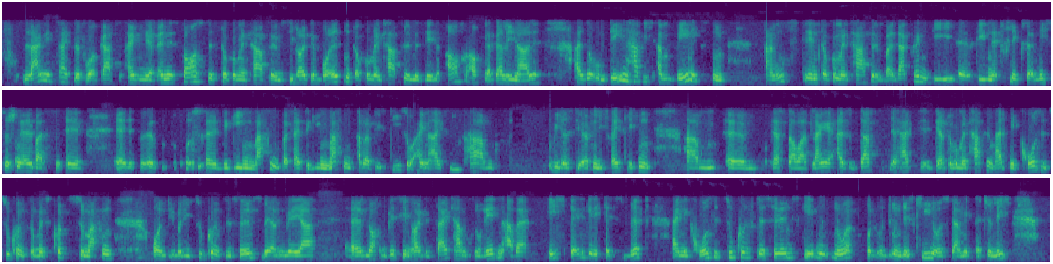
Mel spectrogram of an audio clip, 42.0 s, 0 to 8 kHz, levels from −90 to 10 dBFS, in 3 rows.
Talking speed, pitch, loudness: 160 wpm, 270 Hz, -21 LUFS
